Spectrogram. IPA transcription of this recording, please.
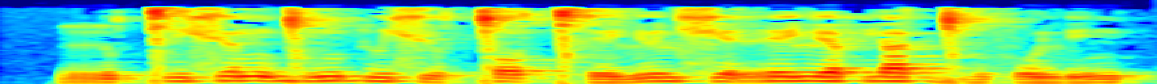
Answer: r u˩ ǀ i˧ xʲ ɔ˥ n ɡ͡ǀ u˥ n tʷ i˧ xʲ o˩ ǀ ɔ˧ ǀʰ e˩ lʲ o˥ lʲ xʲ ɛ˧ r e˥ lʲ a˥ f j a˥ ɡ͡ǀ u˩ f o˩ lʲ ɾ i˧ n

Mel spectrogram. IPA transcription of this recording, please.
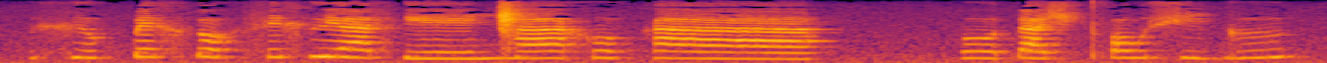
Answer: xʲ o k͡p ɛ x ɗ ɔ x s e x lʲ aː s ɾʲ eː ŋ͡ǁ aː x o k aː | o ɗ a ʃ tʼ ɔ w ʃ i ɡ ɯ

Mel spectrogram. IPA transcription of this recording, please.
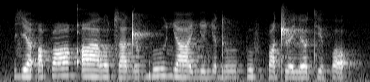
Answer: zʲ ɑ ʔ ɑ p ɑː qʼ aː lˠ u d͡z a d o ɭ b uː ʎ aː ʎ ɐ ʎ ʌ d uː p u f p ɑ tʲ ɭ ɛ lʲ ɔ tʲ o p ɔ

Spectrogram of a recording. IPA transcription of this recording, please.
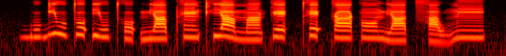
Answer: b u˧ ɡ j u˥˧ t̪ o˦ ʔ j u˧ t̪ʰ o˨ ʔ m j a˧ pʰ ẽ˦ kʰ j a˥˧ m ã˧ k e˦ ʔ t̪ʰ e˦ ʔ k a˦ k ɔ̃˦ n̪ j a˧ t͡sʰ a˨˩ w m ĩ˦

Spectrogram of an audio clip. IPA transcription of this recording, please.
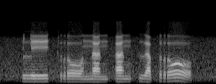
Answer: l eː˦˥ k r ɔː˧ n a˧ n ʔ a˧ n k ɯ˧ a̯ p r ɔː˥˩

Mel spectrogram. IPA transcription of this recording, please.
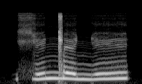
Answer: ç e ŋ͡ǁ ɛ ɲ e

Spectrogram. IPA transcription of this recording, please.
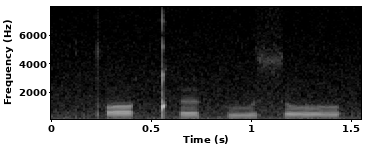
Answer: tʼ ɔ˨ ǃʰ ɵ˦ k u˨ s o˨

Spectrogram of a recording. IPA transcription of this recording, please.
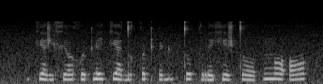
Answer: kʲ a˥˧ ʒ xʲ ɔ˧˥ x u˧˥ ʈ ɳ i˥˧ kʲ a˥˧ d o˧˥ k o˧˥ ʈ ʔ ɪ˧˥ ɖ ʊ˥˧ ʈ t u˥˧ k r ɪ˧˥ xʲ ɛ˥˧ ʒ t o˥˧ | ŋ ɔ˥˧ ʔ ɔ˧˥

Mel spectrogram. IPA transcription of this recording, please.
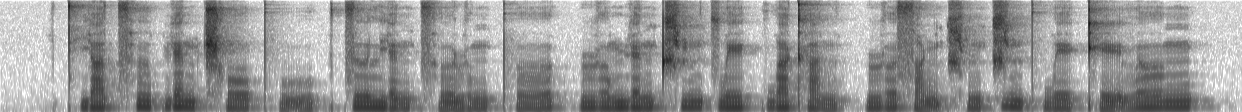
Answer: t̪ʰ j ä˧˥ t͡sʰ ɹ̩˥˧ p ɥ ɛ˥˩ n ʈ͡ʂʰ o˧˥ ʊ̯ pʰ ṵ˨˩˦ | t͡s ɹ̩˥ l j ɛ˧˥ n t͡sʰ ɤ̰˨˩ ɻ ʊ˧˥ ŋ pʰ ɤ˧˥ | ɻ ɤ˧˥ m ɥ ɛ˧˥ n t͡ɕʰ i˥ ŋ t͡s w e˥ ɪ̯ k w ä˥ kʰ a˨ n | ɻ ɤ˧˥ s ɑ̰˨˩ ŋ t͡ɕʰ y˦ n t͡ɕ i˥˩ ŋ pʰ w e˧˥ ɪ̯ kʰ ḛ˨˩ ɪ̯ l ɤ˥ ŋ

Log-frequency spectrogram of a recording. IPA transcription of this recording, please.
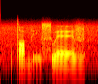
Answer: tˤ ɯ b ḛ sʷ ɛ v

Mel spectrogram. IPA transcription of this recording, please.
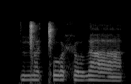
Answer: ŋ͡ǀ ɐ ǀ o ħ o ð a

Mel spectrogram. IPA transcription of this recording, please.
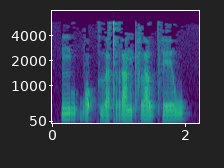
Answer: ŋ u˦˥ ʔ b ɔ˦˥ ʔ k ɯ˨˩ a̯ t r a˧ ŋ pʰ l a˧ w pʰ eː˦˥ w

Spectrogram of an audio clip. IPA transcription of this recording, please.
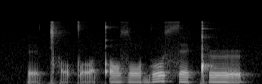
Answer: ɛ̰ ǀʰ o̰ tˤ ḭ qʼ o zˤ o ɡ o s ɛ ǃʰ ə˞

